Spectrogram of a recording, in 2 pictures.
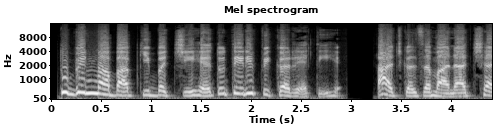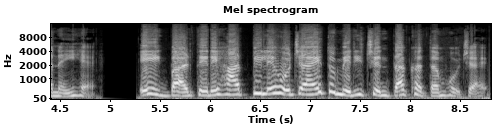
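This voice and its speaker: A woman's voice: mid-range voice, dry recording, studio quality. A woman voicing a caring older neighbour aunt in a cartoon story, motherly and fretful.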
